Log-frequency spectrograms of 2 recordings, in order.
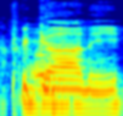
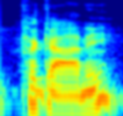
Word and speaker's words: Pagani: Pagani. – Pagani.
